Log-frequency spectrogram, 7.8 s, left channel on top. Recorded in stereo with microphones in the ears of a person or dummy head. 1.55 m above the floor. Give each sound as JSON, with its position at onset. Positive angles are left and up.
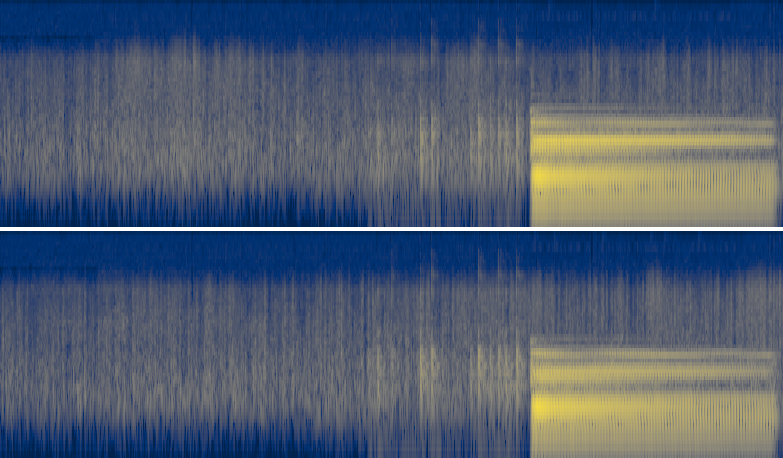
{"t": 3.7, "sound": "tapping", "side_deg": -10, "distance_m": 1.1}
{"t": 5.3, "sound": "a piano", "side_deg": 20, "distance_m": 1.2}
